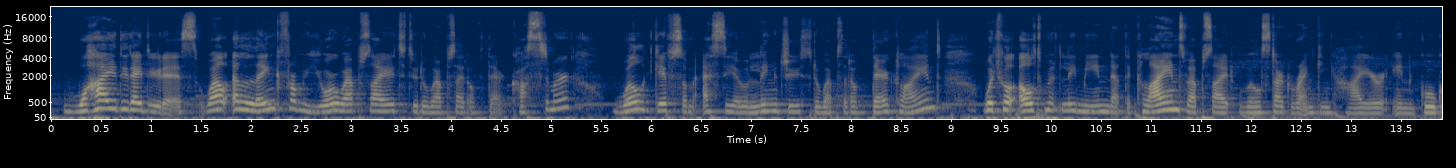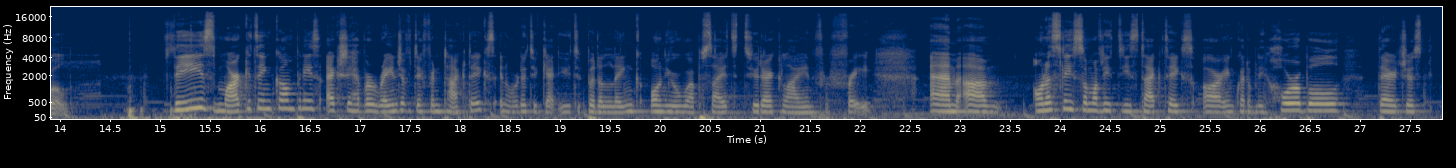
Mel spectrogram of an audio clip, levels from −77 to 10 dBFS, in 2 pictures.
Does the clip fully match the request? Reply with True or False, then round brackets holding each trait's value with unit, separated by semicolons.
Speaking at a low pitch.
False (195 Hz)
